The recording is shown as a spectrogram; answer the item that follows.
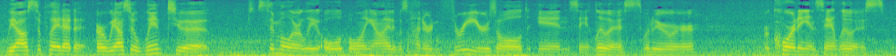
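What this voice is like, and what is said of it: Ragged, rough morning voice. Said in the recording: “my voice is real ragged”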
